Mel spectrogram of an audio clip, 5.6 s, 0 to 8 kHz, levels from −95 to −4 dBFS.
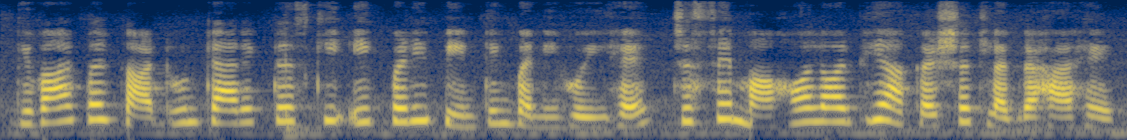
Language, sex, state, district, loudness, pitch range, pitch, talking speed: Hindi, female, Uttar Pradesh, Lalitpur, -16 LUFS, 190-280 Hz, 260 Hz, 200 wpm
